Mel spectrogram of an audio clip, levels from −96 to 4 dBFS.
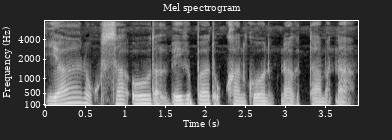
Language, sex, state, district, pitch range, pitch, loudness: Garo, male, Meghalaya, South Garo Hills, 115-140 Hz, 125 Hz, -16 LUFS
